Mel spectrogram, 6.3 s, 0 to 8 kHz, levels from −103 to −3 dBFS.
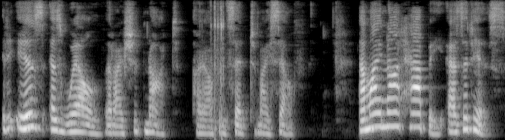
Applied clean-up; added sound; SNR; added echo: classical method log-MMSE.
